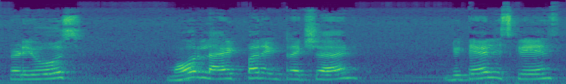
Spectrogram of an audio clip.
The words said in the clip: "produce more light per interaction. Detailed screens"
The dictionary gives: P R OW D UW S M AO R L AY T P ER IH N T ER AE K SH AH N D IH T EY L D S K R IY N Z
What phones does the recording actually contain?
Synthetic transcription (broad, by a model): P R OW D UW S M AO R L AY T P ER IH N T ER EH K SH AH N D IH T EY L S K R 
